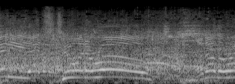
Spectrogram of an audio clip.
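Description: A man's voice, most likely the play-by-play commentator, holding one long drawn-out exclamation for about a second that rises and then falls in pitch, right after calling a foul.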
